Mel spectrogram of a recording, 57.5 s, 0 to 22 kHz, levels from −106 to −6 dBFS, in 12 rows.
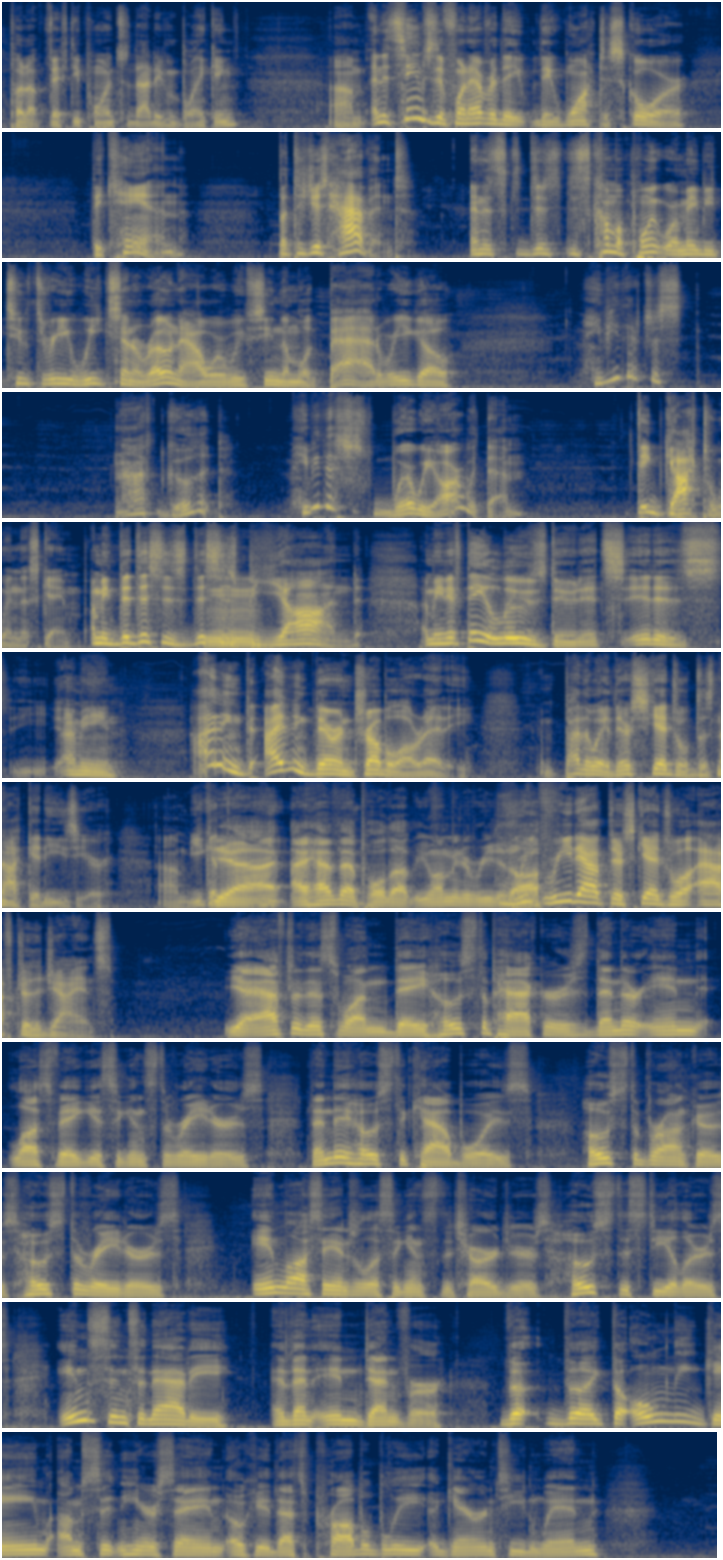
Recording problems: none

